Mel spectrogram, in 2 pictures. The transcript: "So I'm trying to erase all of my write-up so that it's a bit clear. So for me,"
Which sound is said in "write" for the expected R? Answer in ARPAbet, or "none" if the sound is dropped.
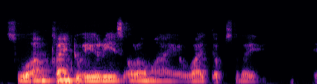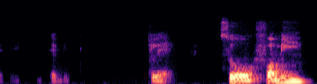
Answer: W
